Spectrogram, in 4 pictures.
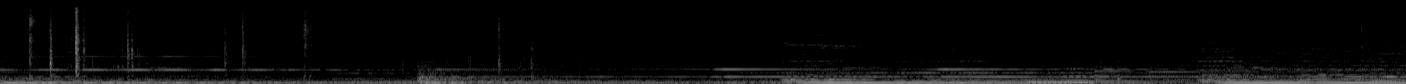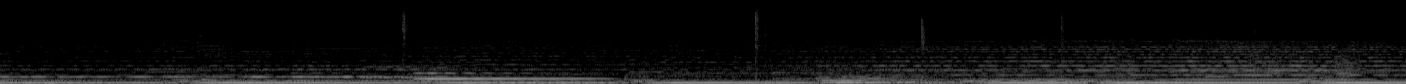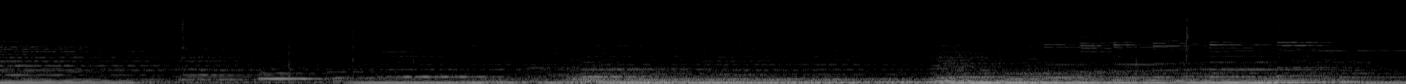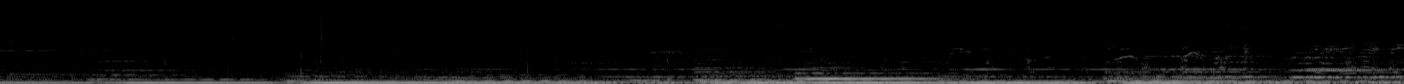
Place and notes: Camp Exodus - Balz is playing the tapes at the Camp Exodus
camp exodus is a performative architecture, a temporary laboratory, an informative space station in the format of a garden plot.
orientated on the modular architectures and "flying buildings", the camp exodus compasses five stations in which information can be gathered, researched, reflected on and reproduced in an individual way. the camp archive thus serves as a source for utopian ideas, alternative living concepts, visions and dreams.
Balz Isler (Tapemusician) was invited to experiment with Gordon Müllenbach (Writer).
Berlin, Germany, 15 August 2009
